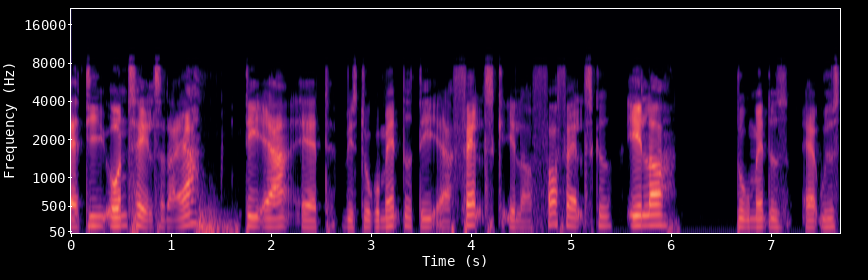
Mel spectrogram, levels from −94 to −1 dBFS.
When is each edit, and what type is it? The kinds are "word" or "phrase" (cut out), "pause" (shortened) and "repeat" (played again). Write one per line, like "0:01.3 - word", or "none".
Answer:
0:05.5 - pause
